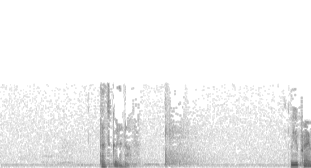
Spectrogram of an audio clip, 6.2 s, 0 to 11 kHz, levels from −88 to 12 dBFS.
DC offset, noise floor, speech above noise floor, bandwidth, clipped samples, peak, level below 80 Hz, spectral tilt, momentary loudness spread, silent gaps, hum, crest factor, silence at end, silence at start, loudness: under 0.1%; -62 dBFS; 31 dB; 5.6 kHz; under 0.1%; -16 dBFS; -74 dBFS; -5.5 dB/octave; 29 LU; none; 60 Hz at -65 dBFS; 22 dB; 0 s; 2 s; -34 LUFS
